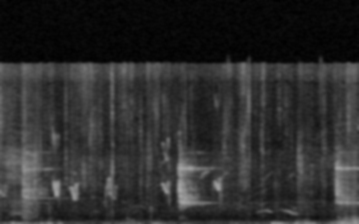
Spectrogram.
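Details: Iranian partridge (Irani teetar) chicks calling their mother with thin, high peeps and short chirps in scattered bursts over a low, steady rumble of background noise.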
